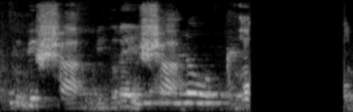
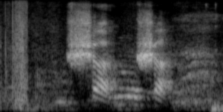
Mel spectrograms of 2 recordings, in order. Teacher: মূর্ধাতে মানে আরেকটু জিহ্বাটা পেছনে গিয়ে মূর্ধার থেকে উচ্চারিত হয় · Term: মূর্ধন্য স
